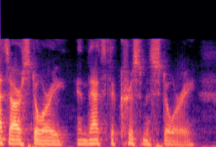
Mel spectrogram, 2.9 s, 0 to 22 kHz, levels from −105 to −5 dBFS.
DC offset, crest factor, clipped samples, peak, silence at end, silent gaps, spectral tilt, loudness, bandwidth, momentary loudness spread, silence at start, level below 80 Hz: under 0.1%; 20 dB; under 0.1%; -4 dBFS; 0 s; none; -6 dB/octave; -25 LUFS; 7.6 kHz; 11 LU; 0 s; -38 dBFS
